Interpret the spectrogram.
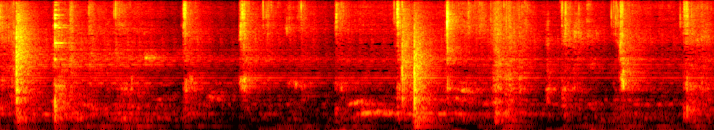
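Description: Close-miked eating sounds of fast-food fries and fried potato: wet chewing and mouth smacks, mixed with short crinkles of the paper bag the food is pulled from. The sounds come as a run of irregular sharp bursts.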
